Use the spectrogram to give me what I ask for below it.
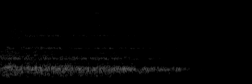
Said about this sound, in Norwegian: Nå har jeg akkurat tatt på meg en eterisk olje som heter bergamot, og nå kan du puste inn med meg mens jeg puste inn denne eteriske oljen. Så pust dypt inn.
